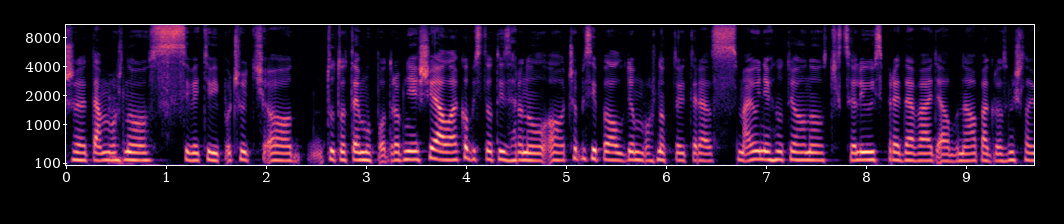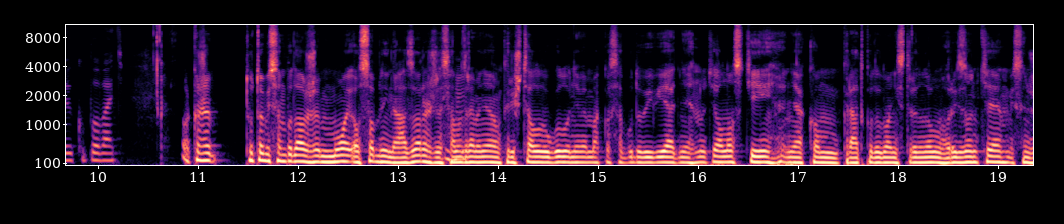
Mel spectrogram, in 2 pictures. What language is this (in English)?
Slovak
